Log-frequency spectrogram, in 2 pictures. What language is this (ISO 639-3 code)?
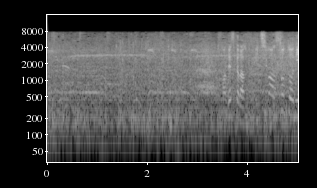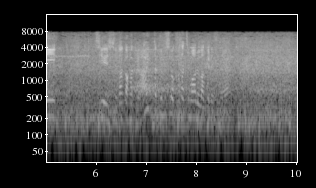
jpn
